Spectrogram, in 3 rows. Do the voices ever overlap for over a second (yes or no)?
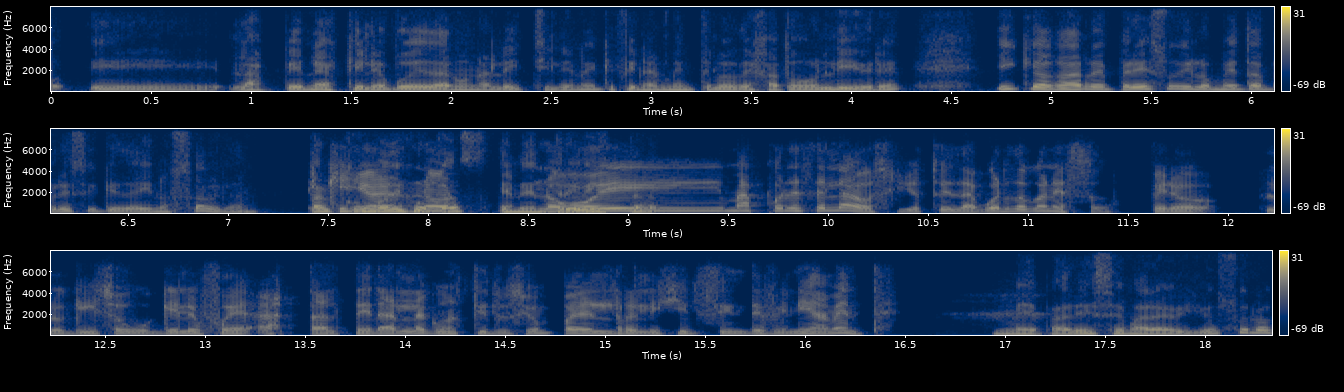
yes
